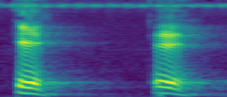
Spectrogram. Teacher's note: बोलिए, एक बार बोल के देखते हैं, ए, यानी क्या होता है, कंठ भी काम कर रहा है और तालु भी काम कर रहा है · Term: कंठ तालव्य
